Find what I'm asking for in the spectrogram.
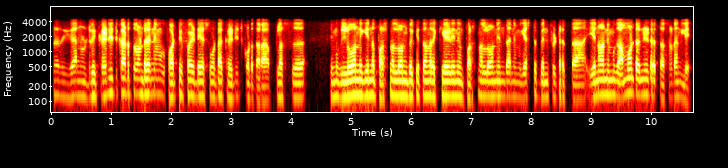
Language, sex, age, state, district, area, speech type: Kannada, male, 18-30, Karnataka, Koppal, rural, conversation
